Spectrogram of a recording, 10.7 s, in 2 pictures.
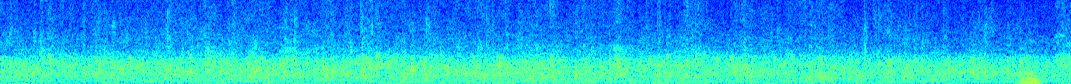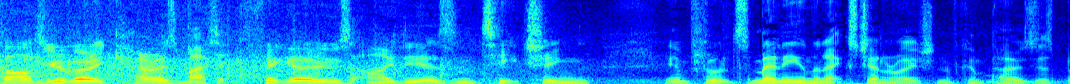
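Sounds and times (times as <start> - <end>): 
concert audience applause in the Royal Albert Hall: 0.0 - 8.3
speech: 5.1 - 10.7.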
